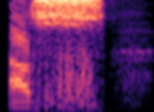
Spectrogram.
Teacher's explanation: Kemudian pada lafal ashabu, sodnya tebalkan as, jangan ashabu, jangan sin, tapi dia huruf sod sesuai dengan makhraj dan sifatnya.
